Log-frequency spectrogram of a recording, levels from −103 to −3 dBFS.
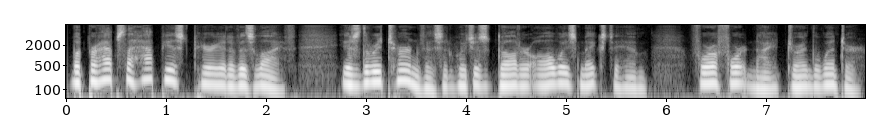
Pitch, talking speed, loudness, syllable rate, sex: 135 Hz, 190 wpm, -17 LUFS, 5.1 syllables/s, male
